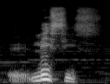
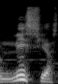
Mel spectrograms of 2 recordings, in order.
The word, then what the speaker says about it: Lisis: que vamos a leer se llama Lisis o Licias también. Y ahí tiene un diálogo entre Platón y un joven aristocrático llamado Lisas o Liisis, cualquiera de las dos pronunciaciones.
